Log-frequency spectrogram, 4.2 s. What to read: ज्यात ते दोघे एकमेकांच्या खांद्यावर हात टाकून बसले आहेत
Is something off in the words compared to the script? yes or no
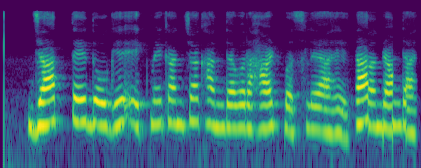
yes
